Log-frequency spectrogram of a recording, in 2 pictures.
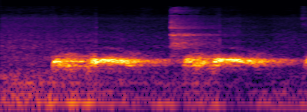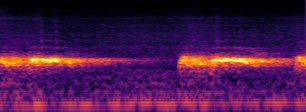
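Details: Spotted dove from a mountain region utters long, low, rough coo notes, four in sequence. A brief click sounds between the first two, over a faint hum.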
